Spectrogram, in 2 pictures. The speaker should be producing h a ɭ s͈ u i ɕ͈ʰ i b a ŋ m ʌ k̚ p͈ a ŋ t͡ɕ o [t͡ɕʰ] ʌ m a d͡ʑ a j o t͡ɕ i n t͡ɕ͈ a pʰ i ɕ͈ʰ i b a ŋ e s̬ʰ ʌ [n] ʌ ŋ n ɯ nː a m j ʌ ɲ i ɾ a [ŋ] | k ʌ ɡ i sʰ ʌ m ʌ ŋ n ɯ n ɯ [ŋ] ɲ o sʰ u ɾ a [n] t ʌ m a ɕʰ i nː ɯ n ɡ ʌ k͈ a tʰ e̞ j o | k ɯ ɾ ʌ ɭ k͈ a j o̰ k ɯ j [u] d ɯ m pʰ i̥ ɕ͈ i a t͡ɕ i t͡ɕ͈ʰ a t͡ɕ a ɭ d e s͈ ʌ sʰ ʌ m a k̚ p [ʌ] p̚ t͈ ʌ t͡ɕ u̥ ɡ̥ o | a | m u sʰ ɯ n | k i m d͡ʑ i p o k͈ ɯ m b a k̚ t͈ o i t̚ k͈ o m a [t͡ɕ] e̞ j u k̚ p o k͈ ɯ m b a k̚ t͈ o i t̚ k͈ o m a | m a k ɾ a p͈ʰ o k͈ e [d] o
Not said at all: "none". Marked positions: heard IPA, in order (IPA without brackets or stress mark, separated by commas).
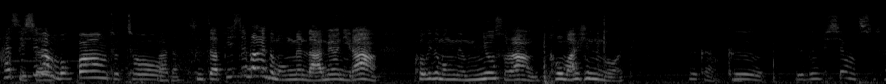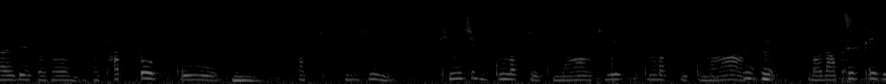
t͡ɕʰ, m, ŋ, m, ŋ, o, a, t͡ɕ, d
